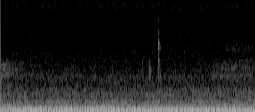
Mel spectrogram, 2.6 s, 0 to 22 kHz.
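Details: 2004 Infiniti G35 after crank-no-start with codes P0430, P0335, P0345, fixed by replacing the faulty bank 1 camshaft sensor: steady, even low rumble with no knocks, misses or stumbles; engine idles smoothly and sounds healthy.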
